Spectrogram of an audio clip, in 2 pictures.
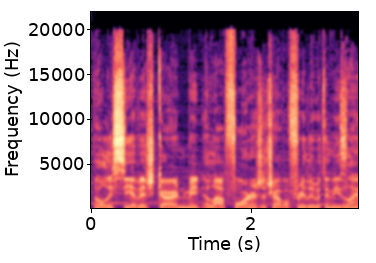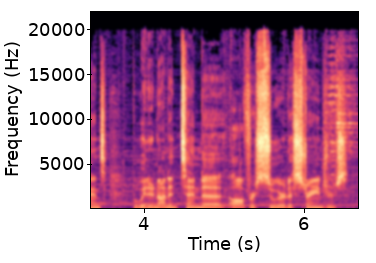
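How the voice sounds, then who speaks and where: A man's voice: lowish voice, lively intonation, fairly quick. Man voicing a haughty fortress commander over music. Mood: scornful. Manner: formal, disdainful. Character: haughty, gruff male commander guarding a fantasy fortress. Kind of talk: acted fantasy game dialogue. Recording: music behind the voice.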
